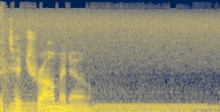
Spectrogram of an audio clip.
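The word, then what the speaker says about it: tetromino: I also want to just point out that according to this etymology here, Tetra 4 and Domino, so Tetramino is the correct pronunciation.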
